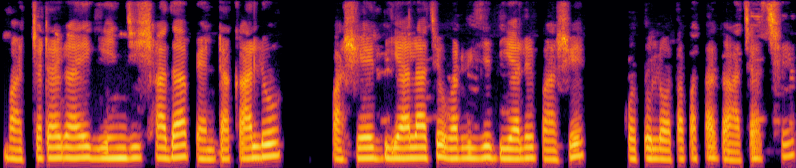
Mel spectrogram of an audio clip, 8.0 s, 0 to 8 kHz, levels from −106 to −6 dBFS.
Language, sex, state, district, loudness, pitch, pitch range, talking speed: Bengali, female, West Bengal, Dakshin Dinajpur, -19 LUFS, 185 Hz, 175-195 Hz, 135 wpm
